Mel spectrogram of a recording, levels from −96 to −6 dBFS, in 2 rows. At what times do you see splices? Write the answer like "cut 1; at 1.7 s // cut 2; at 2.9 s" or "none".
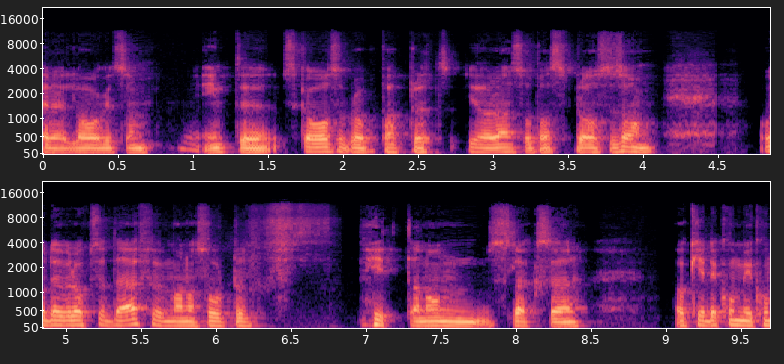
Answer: none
